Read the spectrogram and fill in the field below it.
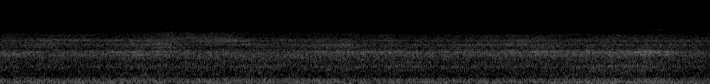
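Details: Continuous loud hiss, strong upper-mid band, low rumble underneath; Spooner Industries, Ilkley, 6 April 2021, 8.45am, recorded within a neighbouring property boundary, audible over 100m away; cause suspected, not confirmed.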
